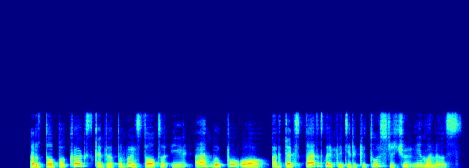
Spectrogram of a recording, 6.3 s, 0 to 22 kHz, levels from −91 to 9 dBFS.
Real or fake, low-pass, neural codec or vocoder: fake; 7.2 kHz; codec, 16 kHz, 1 kbps, FunCodec, trained on Chinese and English, 50 frames a second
